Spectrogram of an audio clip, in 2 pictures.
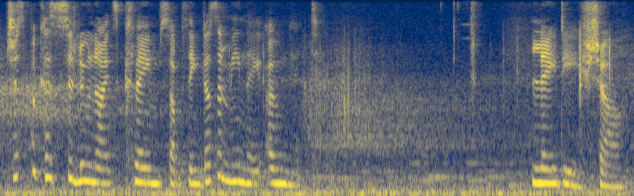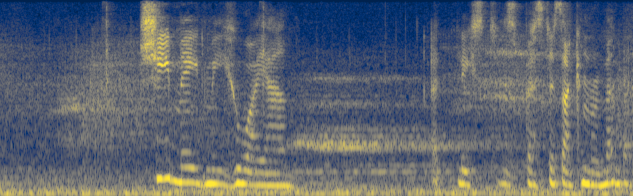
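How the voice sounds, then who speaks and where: An actress playing a guarded, devout young woman cleric of a dark goddess in a video game, speaking in an earnest, measured, often hushed way. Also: medium pitch, background noise, natural voice. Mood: defensive. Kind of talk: dramatic video game dialogue. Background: game music.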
